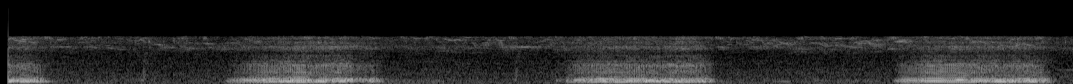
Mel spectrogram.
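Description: Loud, low, rattling snores come in long pulls about every three and a half seconds, with quiet breathing between them.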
